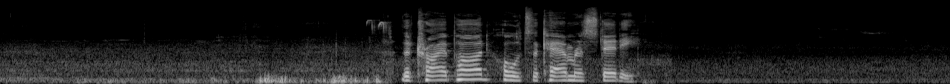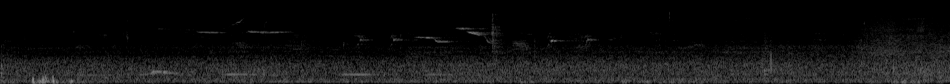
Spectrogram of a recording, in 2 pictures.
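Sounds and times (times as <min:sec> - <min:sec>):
small birds chirping: 0:03.6 - 0:04.0, 0:08.1 - 0:18.0
dove cooing: 0:10.9 - 0:12.0.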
